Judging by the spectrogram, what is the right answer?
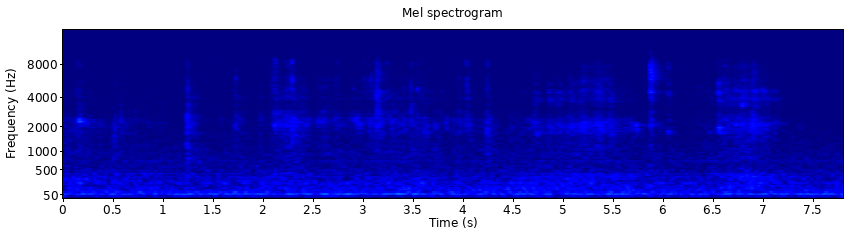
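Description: Faint rattling of small wooden toy train cars being pushed by hand along wooden track, with scattered sharp clicks and clacks of wood on wood.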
